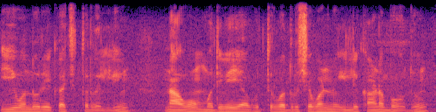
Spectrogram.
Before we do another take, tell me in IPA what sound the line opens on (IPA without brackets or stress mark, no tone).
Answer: iː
